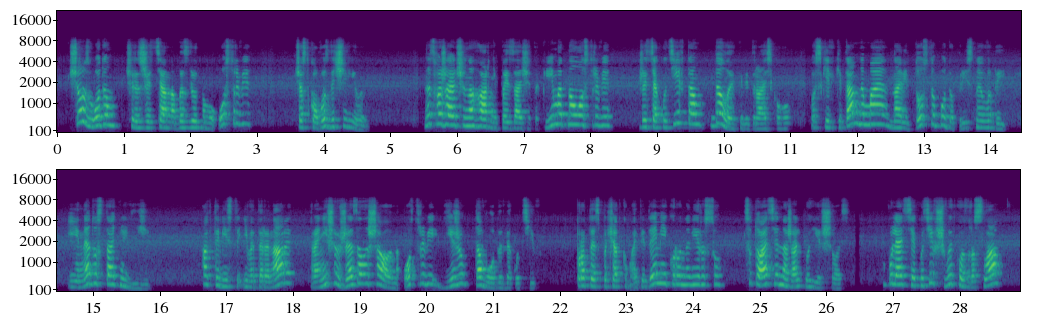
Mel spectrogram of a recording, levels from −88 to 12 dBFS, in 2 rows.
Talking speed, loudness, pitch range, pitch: 125 wpm, -21 LUFS, 205-305 Hz, 255 Hz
